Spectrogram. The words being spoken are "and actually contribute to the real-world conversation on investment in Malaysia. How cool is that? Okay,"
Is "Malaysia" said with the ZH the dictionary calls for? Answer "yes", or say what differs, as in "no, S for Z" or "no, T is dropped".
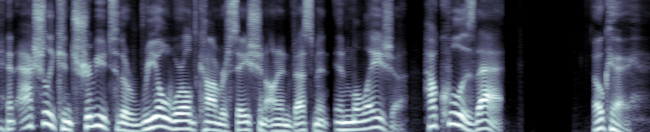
yes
